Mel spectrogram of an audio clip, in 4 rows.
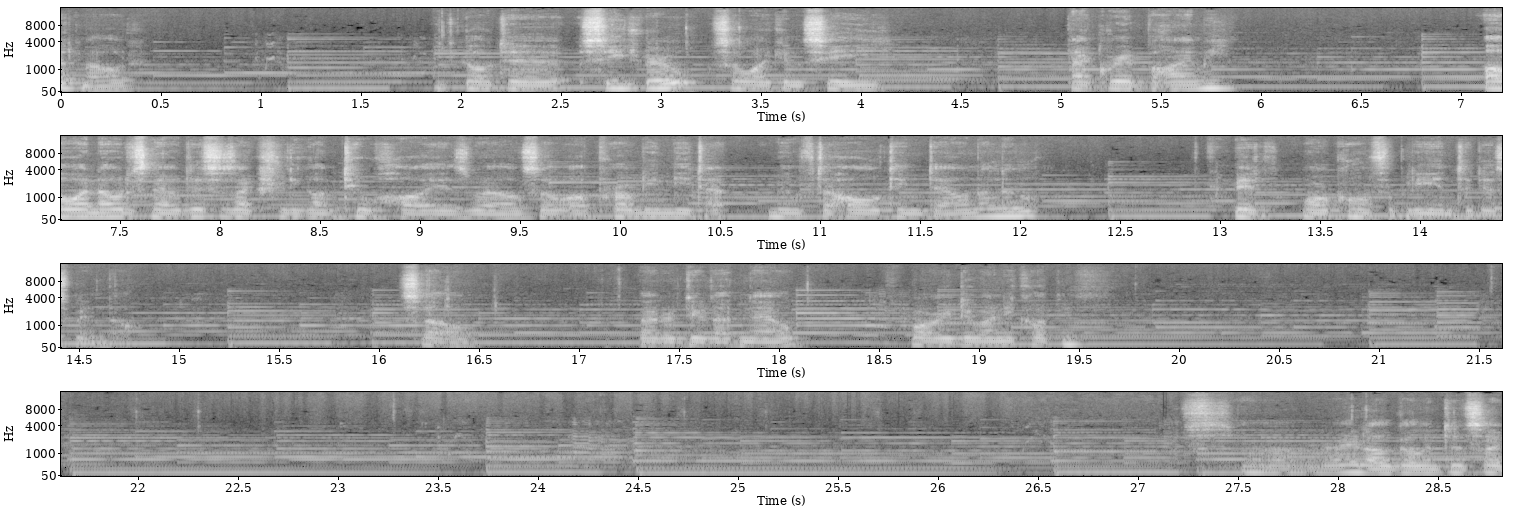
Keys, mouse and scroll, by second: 1.9 click, 2.7-3.1 scroll up 1, 3.1-6.1 shift+middle drag, 17.0 Tab, 17.7-18.1 scroll down 2, 18.1-21.1 middle drag, 21.5 click, 21.9-23.3 middle drag, 23.3 click, 24.2 click, 24.7-28.0 middle drag, 28.0 click, 28.5-28.8 scroll up 1.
